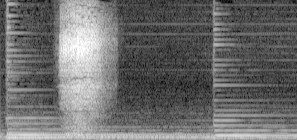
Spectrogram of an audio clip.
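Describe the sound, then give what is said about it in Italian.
A single sharp nasal sniff from someone with an allergy, a short hissing burst rising over a faint, steady background hum and then fading. “scusate se tiro il naso ogni tanto perché non lo so, mi sveglio con l'allergia.”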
